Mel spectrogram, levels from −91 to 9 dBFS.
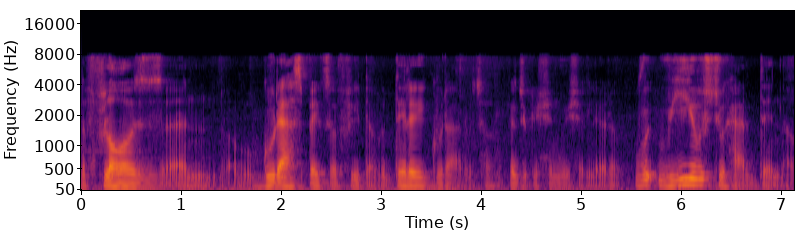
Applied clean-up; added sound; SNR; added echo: none; none; none; none.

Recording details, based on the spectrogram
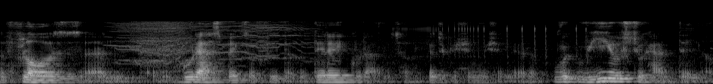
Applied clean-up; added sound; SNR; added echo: none; Squeak; 18 dB; reverberation time 0.5 s.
